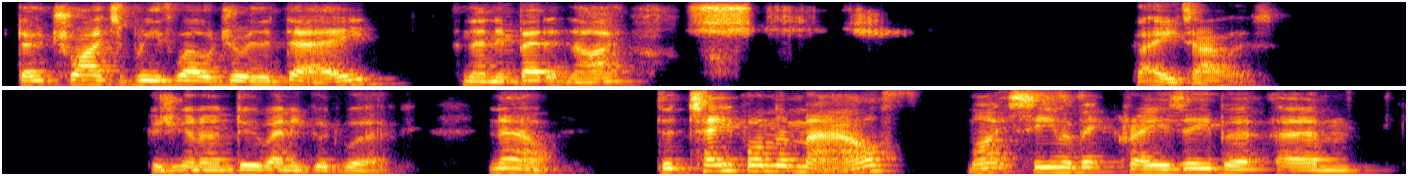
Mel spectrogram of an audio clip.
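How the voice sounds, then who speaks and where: A man's voice: mid-range voice, a little mellow. A man teaching a breathing webinar in a chatty, jokey way with lots of fillers and asides. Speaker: breathing coach.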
